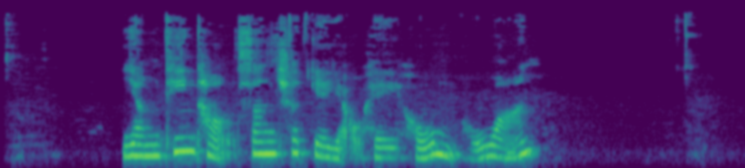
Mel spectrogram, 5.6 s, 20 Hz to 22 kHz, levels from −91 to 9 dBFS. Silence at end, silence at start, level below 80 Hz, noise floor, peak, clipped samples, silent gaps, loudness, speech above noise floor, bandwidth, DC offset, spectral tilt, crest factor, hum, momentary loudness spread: 0.45 s; 0.9 s; -70 dBFS; -75 dBFS; -4 dBFS; under 0.1%; none; -19 LUFS; 57 dB; 16.5 kHz; under 0.1%; -4 dB/octave; 16 dB; none; 8 LU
